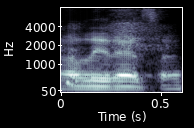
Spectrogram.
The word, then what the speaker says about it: Alireza: That's the proper pronunciation, Alireza.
